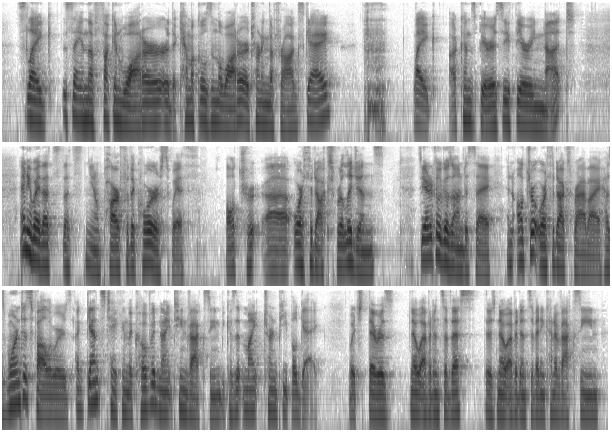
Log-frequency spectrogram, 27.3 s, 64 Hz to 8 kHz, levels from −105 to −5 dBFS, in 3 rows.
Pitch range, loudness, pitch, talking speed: 110-135 Hz, -32 LUFS, 120 Hz, 170 wpm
